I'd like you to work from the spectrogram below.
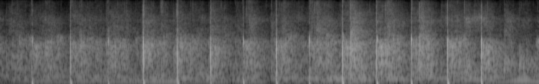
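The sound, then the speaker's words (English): An audience at Rock Creek Family Church claps together after a prayer, giving the Lord a hand of praise, in a steady, even rhythm, roughly fifteen sharp claps over a few seconds, with a faint hum underneath and no one talking. “Let's give the Lord a hand of praise.”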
